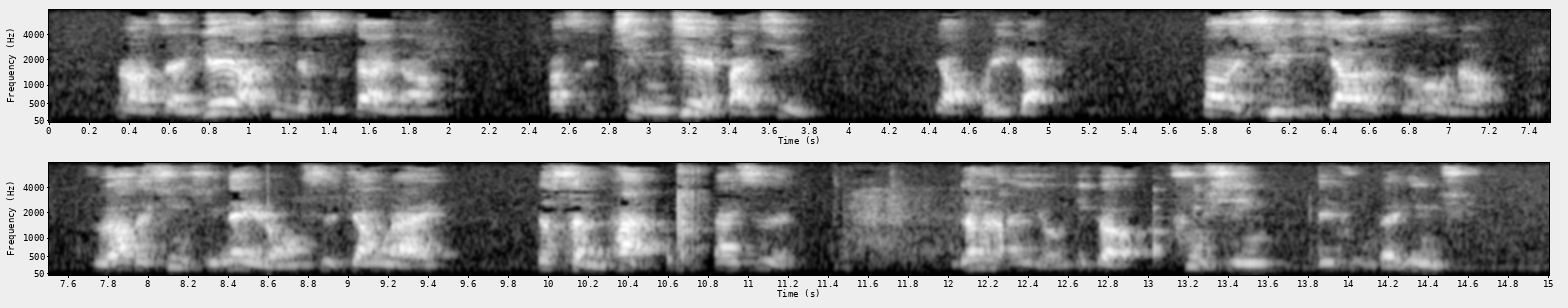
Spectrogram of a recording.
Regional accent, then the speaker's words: Canada; 我是加拿大的

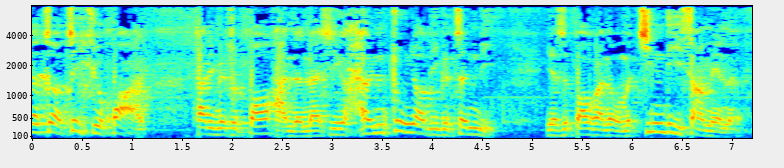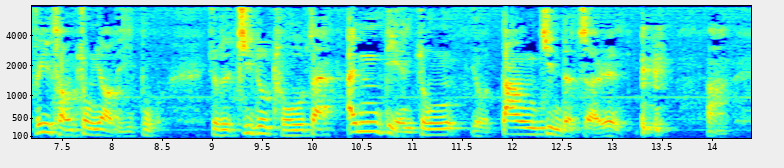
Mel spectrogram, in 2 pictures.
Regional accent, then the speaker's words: China; 这只有我们中国人懂得什么是花轿啊

